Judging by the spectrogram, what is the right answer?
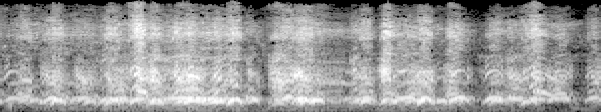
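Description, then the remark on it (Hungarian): Two panting dogs bark and yip excitedly, their overlapping high, whining calls running almost nonstop over several seconds, with no one speaking. “Nézze a kinyújtott piros nyelveiket, mint a két virág lenne. Két lihegő virág.”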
